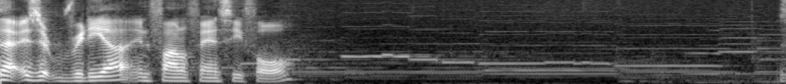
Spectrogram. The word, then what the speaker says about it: Rydia: Rydia? Am I pronouncing that? Is it Rydia in Final Fantasy IV?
